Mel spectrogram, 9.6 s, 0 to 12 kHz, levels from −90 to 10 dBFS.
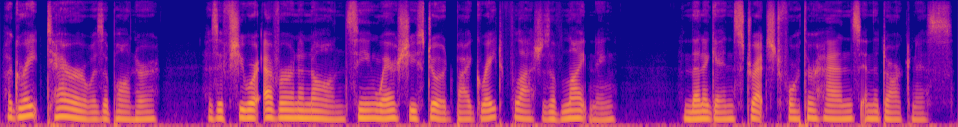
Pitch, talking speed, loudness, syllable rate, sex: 155 Hz, 200 wpm, -18 LUFS, 5.2 syllables/s, female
